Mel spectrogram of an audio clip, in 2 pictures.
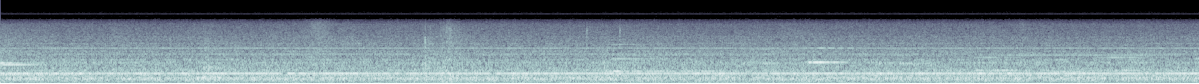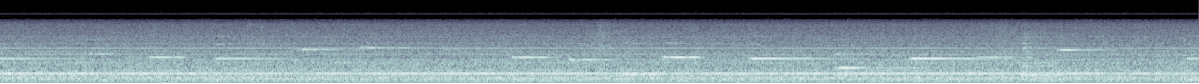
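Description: A concert harp is plucked.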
